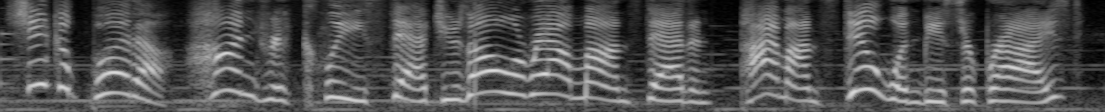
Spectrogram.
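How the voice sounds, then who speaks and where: A woman voicing a tiny, excitable childlike fairy companion in a video game, with a squeaky voice and exclamatory delivery. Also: a little slow, faint music behind, heavily acted. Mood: knowing. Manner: exclamatory, refers to herself in third person. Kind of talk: video game character acting.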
